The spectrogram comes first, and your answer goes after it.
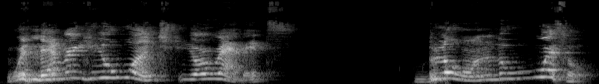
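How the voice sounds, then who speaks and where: A man's put-on character voice, extremely high in pitch, very slow, with audible echo. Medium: read story.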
